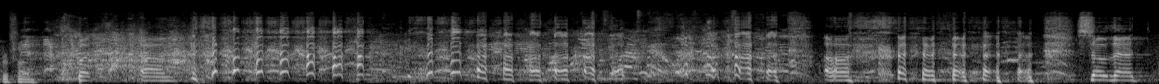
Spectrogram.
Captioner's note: laughter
